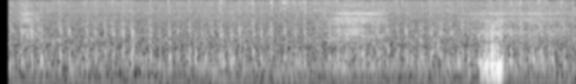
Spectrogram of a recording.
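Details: Guinea pigs eating cucumber as a night-time snack, a steady run of soft, rapid crunching clicks throughout, with a brief louder rustle near the end.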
